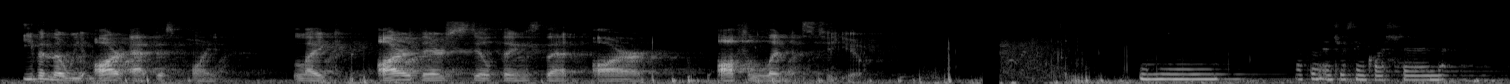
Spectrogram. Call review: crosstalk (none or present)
none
